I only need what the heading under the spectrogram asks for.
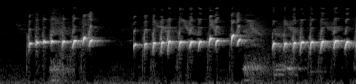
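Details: Three quick stuttering trills from a greater green leafbird in "tembakan kasar" harsh-burst style, used as training audio for captive birds, each rising slightly with buzzy overtones.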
